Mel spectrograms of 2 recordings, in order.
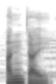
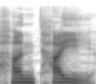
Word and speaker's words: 反対: Handai. Oh. Oh, Hantai.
